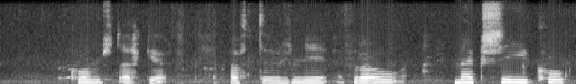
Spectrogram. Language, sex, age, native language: Icelandic, female, 9, Icelandic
